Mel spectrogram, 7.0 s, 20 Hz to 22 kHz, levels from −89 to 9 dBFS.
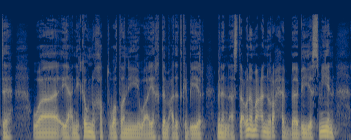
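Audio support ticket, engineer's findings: No fault found in the speech recording. No component implicated, no action required on the audio path.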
